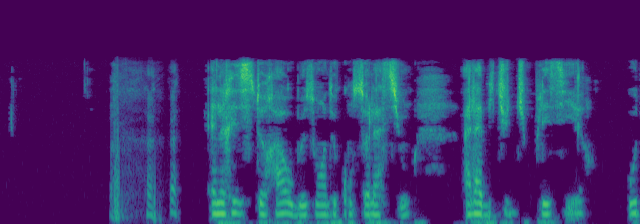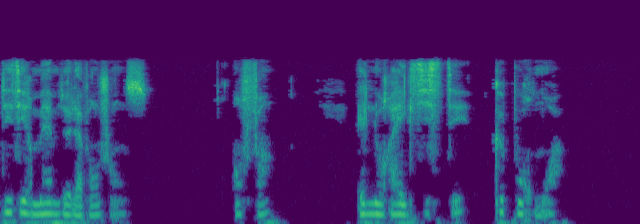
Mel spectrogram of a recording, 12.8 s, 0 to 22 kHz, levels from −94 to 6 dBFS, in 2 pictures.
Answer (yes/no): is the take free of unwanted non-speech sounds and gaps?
no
